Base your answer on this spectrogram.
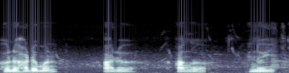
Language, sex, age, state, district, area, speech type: Bodo, female, 18-30, Assam, Udalguri, urban, spontaneous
